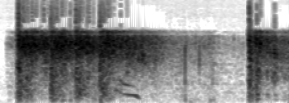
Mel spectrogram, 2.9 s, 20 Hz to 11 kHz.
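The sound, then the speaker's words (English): Gunfire from police video of a gun battle at a family home in Volusia County, Florida, as deputies return fire: loud, sharp cracks in a quick early cluster, a lull with faint pops, then another sharp report. “Some startling new video released in Florida after the conviction of a man arrested in 2016 shows police officers in a gun battle rescuing three children and their mother.”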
